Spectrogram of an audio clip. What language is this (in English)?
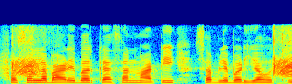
Chhattisgarhi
